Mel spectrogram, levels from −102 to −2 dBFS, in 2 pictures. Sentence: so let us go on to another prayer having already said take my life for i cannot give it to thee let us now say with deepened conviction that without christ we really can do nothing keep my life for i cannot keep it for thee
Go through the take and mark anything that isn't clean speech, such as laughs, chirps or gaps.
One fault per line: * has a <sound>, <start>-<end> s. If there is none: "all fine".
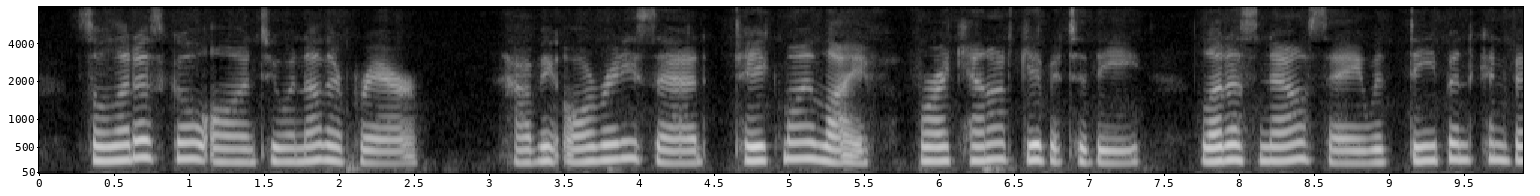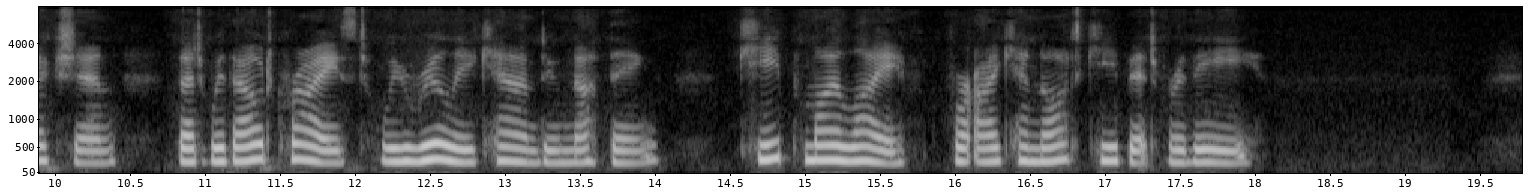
all fine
